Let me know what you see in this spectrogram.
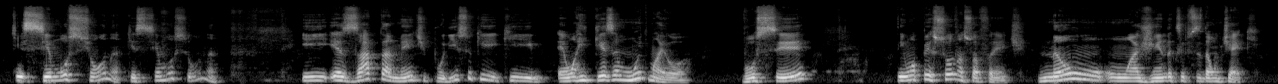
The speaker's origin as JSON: {"language": "Portuguese", "town": "Uberaba", "region": "Minas Gerais", "country": "Brazil", "tie": "born or raised there", "said": "na igreja presbiteriana de Uberaba, onde eu cresci"}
